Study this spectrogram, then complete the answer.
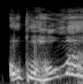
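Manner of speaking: high, incredulous question; mock-baffled echo of the question; retold disbelief. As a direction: throw it back as if it's absurd. Retold disbelief at being asked.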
